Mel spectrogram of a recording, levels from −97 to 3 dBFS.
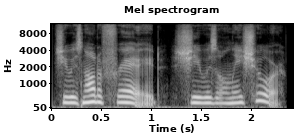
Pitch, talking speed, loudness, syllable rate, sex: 230 Hz, 200 wpm, -16 LUFS, 4.5 syllables/s, female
